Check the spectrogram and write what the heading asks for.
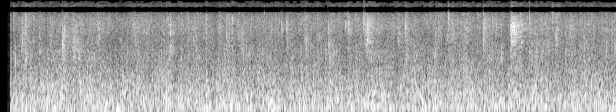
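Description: Steady rain, an even hiss with scattered sharper drop hits.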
